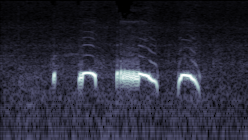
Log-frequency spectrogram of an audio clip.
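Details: Female spotted dove cooing to stimulate males to call: one phrase of a short clipped note, an arched coo, a long drawn coo falling at the end, and a final arched coo, all mellow and hollow.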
